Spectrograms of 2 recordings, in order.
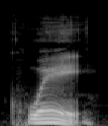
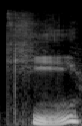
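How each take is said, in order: First: The word begins with a kw sound. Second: The word begins with a plain k sound. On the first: The speaker calls it right. "with a Q" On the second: The speaker calls it wrong. "Not key. I don't know who says key"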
